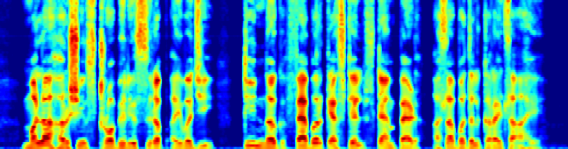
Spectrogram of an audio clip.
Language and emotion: Marathi, neutral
